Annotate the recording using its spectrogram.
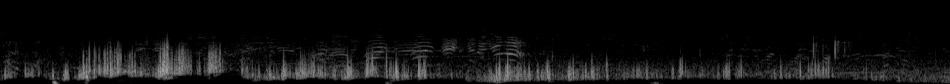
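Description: Young people shout and call to each other across an open field.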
